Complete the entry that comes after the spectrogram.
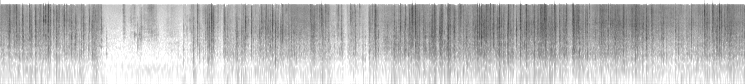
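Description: Fingertips crinkle and press the side of a large, mostly empty brown kraft-paper takeout bag with a purple print, standing open on a plastic tray. A dense, bright crackling runs throughout, drops to near silence briefly around the two-second mark, then resumes and grows louder and busier in the second half.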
